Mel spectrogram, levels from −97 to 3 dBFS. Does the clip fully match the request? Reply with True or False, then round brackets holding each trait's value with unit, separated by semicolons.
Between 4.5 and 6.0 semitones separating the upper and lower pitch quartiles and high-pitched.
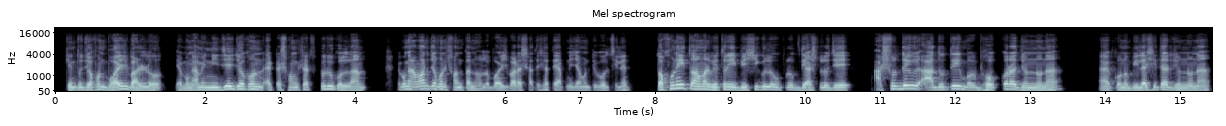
False (4.9 semitones; 135 Hz)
